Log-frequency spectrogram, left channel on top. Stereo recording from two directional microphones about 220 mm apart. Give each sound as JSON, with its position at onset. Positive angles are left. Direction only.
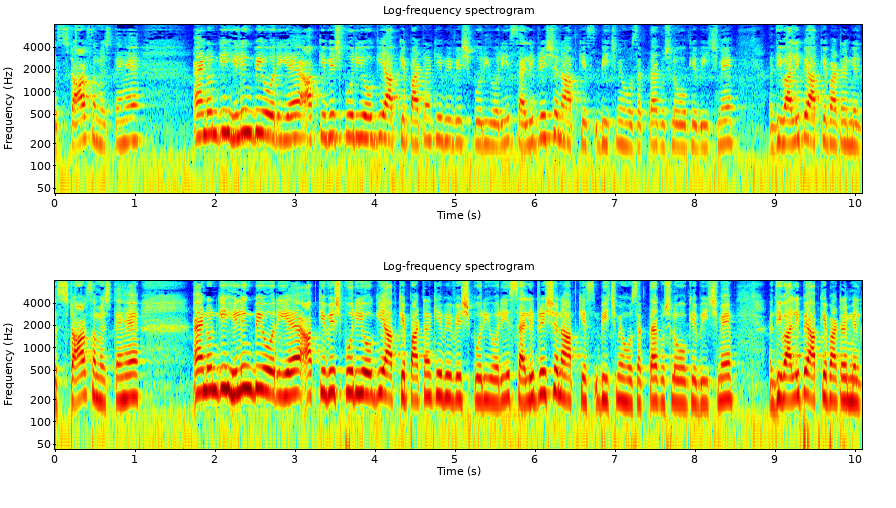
{"t": 0.0, "sound": "a woman's voice", "side_deg": -45}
